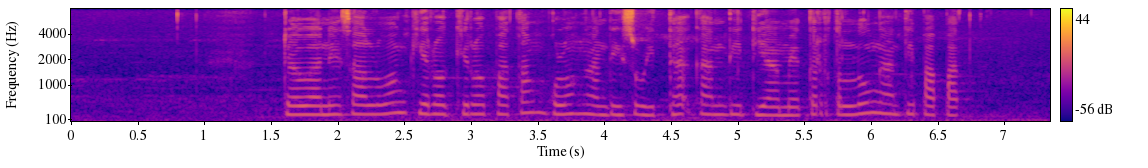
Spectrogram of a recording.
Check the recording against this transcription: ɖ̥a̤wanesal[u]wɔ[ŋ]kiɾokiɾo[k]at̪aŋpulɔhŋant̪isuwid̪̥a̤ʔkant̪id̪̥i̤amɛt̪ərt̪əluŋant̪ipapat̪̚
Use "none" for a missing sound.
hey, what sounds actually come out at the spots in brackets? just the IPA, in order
u, ŋ, p

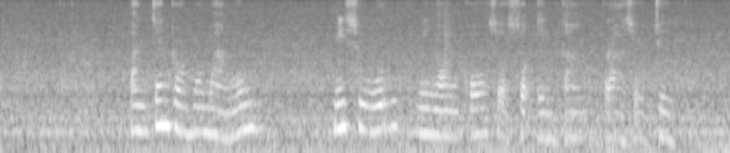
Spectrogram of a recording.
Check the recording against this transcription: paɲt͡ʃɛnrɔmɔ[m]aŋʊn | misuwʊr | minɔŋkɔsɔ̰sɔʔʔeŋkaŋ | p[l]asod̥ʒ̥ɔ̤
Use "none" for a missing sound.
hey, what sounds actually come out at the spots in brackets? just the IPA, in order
m, ɾ

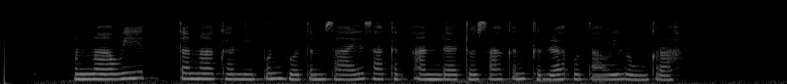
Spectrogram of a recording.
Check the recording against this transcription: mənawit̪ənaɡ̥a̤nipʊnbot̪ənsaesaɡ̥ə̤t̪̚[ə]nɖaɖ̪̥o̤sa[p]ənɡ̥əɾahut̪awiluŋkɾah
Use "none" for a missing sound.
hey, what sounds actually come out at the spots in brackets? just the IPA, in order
a, k

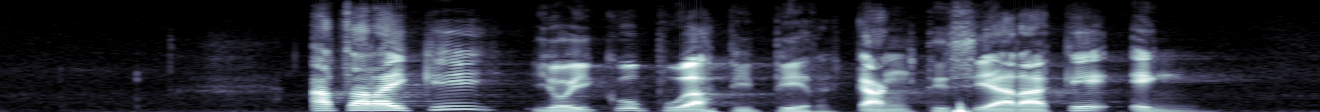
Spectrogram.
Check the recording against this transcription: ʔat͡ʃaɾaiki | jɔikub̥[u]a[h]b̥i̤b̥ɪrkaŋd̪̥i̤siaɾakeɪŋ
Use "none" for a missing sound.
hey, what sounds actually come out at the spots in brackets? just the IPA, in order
u, h

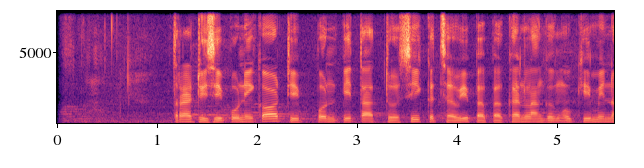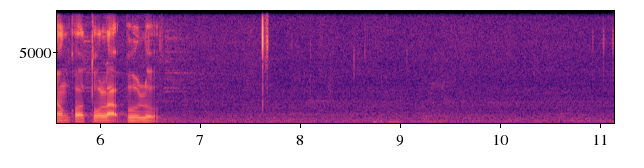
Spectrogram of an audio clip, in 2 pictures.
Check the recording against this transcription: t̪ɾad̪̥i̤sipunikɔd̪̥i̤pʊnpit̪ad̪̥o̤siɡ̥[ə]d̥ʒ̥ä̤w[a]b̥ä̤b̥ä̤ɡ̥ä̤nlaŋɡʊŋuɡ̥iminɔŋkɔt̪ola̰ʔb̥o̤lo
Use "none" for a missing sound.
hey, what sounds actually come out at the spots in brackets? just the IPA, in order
ə, i

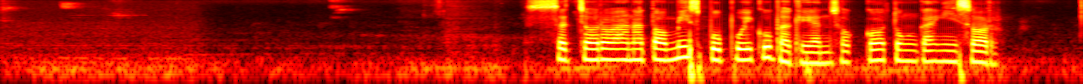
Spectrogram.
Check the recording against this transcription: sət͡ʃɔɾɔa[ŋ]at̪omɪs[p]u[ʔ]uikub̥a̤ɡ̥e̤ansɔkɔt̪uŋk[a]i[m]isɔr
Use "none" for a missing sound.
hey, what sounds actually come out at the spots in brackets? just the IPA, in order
n, p, p, a, ŋ

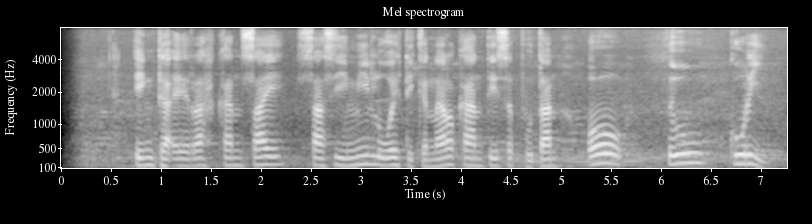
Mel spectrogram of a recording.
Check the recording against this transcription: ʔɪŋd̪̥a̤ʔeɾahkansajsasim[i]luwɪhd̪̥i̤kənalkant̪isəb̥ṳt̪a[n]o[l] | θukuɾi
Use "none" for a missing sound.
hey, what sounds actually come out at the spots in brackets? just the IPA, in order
i, n, none

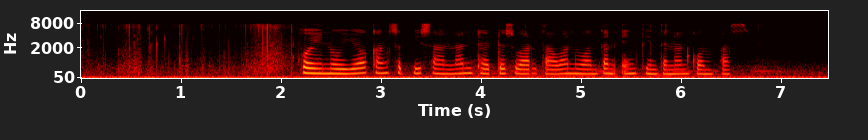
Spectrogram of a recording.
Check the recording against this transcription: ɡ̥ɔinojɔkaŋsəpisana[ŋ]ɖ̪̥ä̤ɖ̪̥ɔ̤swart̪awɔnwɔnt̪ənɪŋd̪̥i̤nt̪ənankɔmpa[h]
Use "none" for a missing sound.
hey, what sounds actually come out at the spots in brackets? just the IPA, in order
n, s

